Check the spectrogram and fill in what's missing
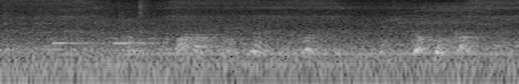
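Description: Tamil Nadu Express train rolling slowly into Vijayawada railway station, a faint, steady rumble with soft hiss and occasional clanks and brake squeals heard from inside the coach.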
